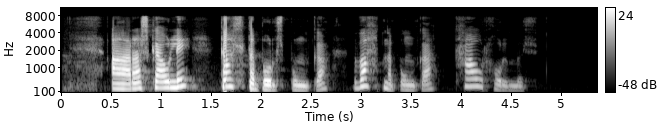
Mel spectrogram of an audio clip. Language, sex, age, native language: Icelandic, female, 20-29, Icelandic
